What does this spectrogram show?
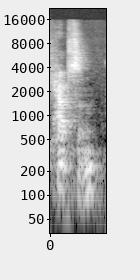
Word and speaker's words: capstan: If you want to sound like an old salt, you should drop the T and pronounce it capstan. That's apparently what all the old sailors did.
